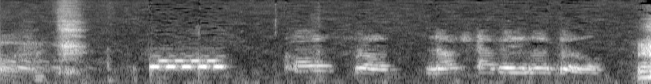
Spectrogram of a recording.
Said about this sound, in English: Stupid phone. Phone call!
